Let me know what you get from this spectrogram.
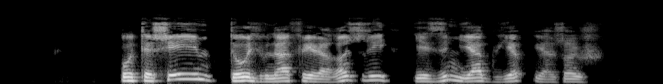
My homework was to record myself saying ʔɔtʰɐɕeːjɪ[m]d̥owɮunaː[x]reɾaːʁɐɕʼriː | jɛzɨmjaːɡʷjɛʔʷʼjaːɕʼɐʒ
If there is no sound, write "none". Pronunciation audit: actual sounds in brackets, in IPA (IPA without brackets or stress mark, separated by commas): m, f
